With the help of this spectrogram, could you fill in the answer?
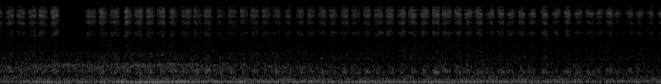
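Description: A graphite pencil held in the fingers scratches and shades across a thin lined notebook sheet lying flat. It makes a steady, bright, papery rubbing of quick back-and-forth strokes, with a brief lift near the start and a low hum underneath.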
